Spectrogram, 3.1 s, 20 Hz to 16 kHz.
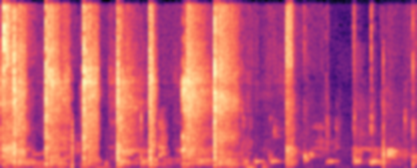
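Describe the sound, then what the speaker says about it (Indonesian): A small group applauds after a class presentation by group 1, close and scattered claps in an uneven patter that lasts a few seconds. "Oke, kita aplaus dulu buat kelompok 1."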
